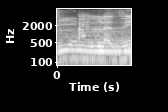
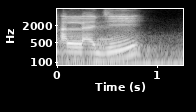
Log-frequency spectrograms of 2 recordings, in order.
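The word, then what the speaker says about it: الذي: Mungkin yang perlu diperhatikan juga yaitu huruf za ya, alladzi ya, bukan allaji ya, bukan allazi tapi alladzi ya, za alladzi.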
